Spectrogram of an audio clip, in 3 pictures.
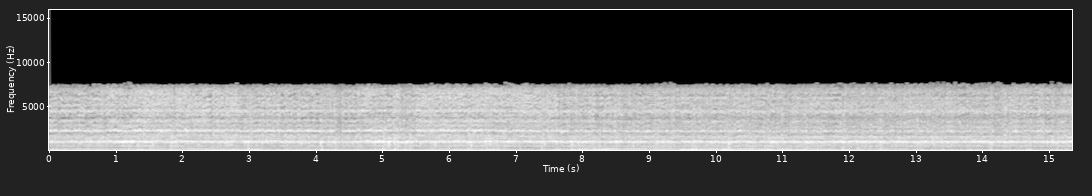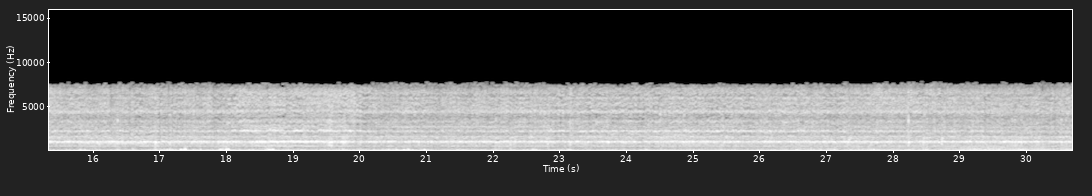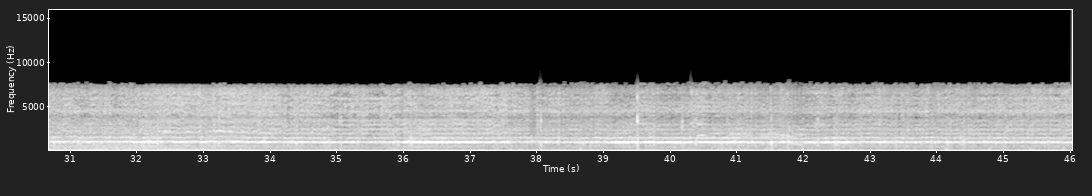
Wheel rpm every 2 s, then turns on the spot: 150, 150, 150, 150, 140, 150, 150, 150, 150, 150, 150, 150, 140, 150, 150, 140, 140, 130, 130, 130, 130, 130, 130.
none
